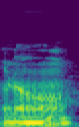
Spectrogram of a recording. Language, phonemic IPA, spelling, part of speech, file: Odia, /ɳɔ/, ଣ, character, Or-ଣ.oga
- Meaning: The twenty-ninth character in the Odia abugida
